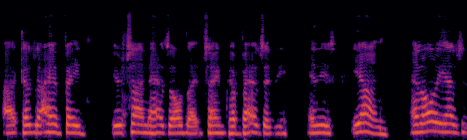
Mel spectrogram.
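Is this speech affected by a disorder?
Yes: ALS; progressive, expects to die within couple of years, breathing affected.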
